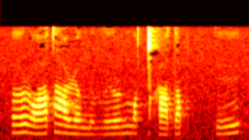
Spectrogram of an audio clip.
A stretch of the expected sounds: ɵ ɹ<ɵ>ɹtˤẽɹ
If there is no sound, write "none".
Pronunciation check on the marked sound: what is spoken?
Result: ɔ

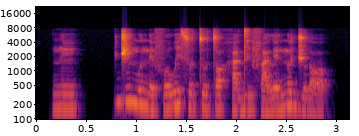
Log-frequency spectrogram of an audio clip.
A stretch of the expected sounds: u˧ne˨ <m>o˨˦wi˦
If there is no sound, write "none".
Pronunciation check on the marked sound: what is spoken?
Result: f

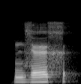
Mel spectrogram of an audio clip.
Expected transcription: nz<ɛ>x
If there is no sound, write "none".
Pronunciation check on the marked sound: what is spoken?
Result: ɛ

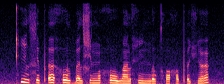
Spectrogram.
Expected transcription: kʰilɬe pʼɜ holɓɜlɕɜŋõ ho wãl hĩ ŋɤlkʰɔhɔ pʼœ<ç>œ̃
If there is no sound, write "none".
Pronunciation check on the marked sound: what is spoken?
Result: ç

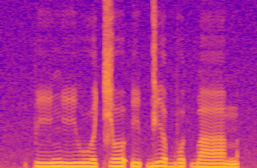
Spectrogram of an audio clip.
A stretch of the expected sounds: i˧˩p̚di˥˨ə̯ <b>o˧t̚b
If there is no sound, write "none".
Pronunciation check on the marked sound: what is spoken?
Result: b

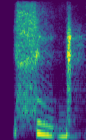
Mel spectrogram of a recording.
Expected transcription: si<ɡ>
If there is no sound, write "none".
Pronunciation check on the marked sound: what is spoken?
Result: ɡ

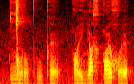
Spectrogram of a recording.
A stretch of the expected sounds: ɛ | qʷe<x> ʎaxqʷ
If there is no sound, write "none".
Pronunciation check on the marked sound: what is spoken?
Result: none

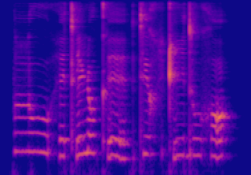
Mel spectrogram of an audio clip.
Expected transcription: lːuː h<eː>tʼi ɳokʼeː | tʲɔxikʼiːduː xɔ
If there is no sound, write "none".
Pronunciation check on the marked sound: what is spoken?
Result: e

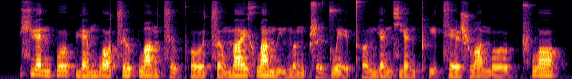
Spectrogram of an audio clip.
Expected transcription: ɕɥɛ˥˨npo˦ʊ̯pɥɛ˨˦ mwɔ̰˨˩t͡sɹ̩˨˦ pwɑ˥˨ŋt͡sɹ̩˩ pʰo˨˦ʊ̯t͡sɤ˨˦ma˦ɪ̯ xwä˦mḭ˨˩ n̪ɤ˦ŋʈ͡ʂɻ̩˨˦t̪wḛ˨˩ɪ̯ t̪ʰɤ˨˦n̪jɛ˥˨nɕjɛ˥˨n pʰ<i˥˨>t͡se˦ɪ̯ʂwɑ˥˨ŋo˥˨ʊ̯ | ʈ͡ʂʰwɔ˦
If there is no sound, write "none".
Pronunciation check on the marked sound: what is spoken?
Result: ḭ˨˩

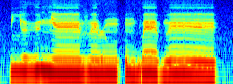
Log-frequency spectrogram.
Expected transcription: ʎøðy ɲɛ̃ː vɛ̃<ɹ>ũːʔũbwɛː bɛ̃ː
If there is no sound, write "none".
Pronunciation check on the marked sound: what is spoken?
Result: ɹ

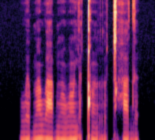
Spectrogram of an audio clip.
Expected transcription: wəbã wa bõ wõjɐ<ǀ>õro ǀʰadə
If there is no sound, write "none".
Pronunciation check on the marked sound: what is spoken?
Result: ǃ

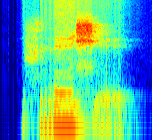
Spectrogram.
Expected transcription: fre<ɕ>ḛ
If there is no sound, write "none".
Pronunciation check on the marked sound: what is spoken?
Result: ɕ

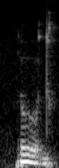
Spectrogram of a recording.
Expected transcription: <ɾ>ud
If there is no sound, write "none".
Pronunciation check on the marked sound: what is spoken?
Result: ɾ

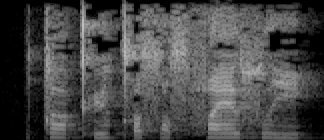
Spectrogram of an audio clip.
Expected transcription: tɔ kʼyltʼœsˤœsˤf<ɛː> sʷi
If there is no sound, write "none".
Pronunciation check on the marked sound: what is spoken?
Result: ɛː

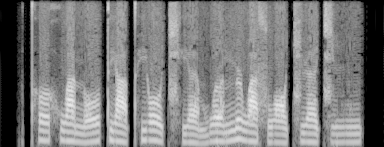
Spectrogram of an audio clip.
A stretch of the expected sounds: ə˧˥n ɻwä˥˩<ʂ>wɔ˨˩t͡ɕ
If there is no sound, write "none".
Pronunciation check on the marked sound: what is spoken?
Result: s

